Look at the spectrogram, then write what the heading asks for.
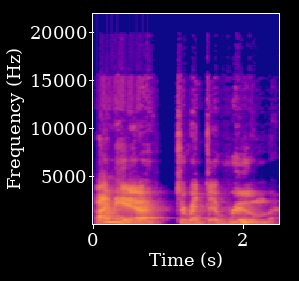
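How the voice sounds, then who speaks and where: A man playing a fussy, humourless would-be lodger in a play, stiff, deliberate and pompous. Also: high-pitched, creaky, sharp tone, heavily acted. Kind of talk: play table read. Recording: echoey room sound.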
